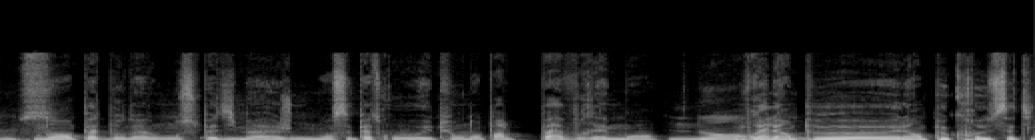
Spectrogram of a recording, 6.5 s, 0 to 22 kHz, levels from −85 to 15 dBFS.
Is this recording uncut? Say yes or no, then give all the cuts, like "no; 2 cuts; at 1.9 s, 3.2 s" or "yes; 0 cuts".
no; 2 cuts; at 1.3 s, 1.8 s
